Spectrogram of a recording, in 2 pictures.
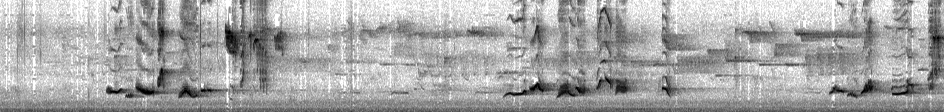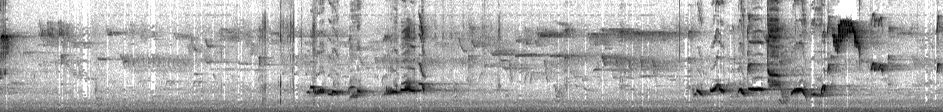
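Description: Birdsong: a songbird repeating a short phrase of quick rising and falling notes five times, about every five to six seconds, over a faint steady hiss.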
